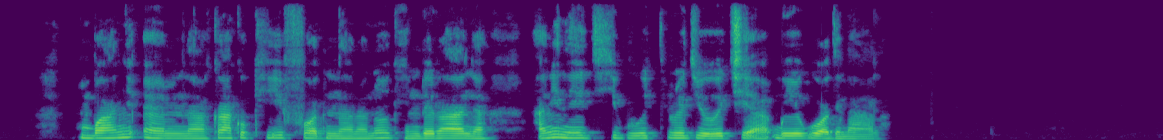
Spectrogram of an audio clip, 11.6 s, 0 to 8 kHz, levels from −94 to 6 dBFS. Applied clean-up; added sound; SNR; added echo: none; none; none; none.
